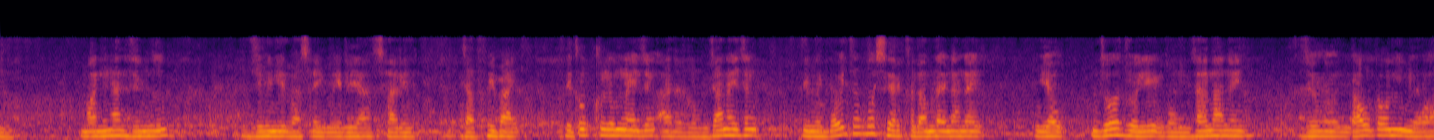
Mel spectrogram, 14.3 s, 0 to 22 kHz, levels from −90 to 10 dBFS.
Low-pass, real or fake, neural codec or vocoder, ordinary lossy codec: 7.2 kHz; fake; codec, 16 kHz, 2 kbps, FreqCodec, smaller model; none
